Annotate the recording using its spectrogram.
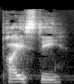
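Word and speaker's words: Paiste: So basically, and I know it's pronounced Paisty, but I am Paisty.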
